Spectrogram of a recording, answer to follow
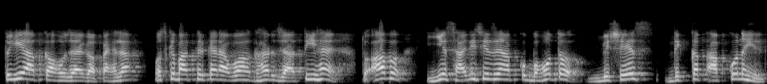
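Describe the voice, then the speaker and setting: A man's voice: sits high, expressive, moderate pace, few pauses. A man teaching an exam prep lesson, explaining patiently and checking in with his students after nearly every point. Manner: explains patiently, keeps asking "ठीक है ना". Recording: dull lo-fi recording.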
